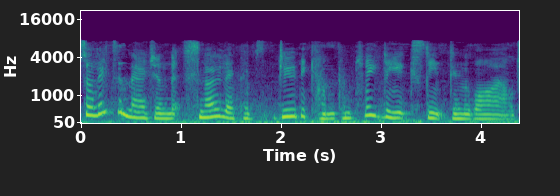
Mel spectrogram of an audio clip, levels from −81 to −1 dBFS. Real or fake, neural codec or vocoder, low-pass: fake; codec, 44.1 kHz, 3.4 kbps, Pupu-Codec; 7.2 kHz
